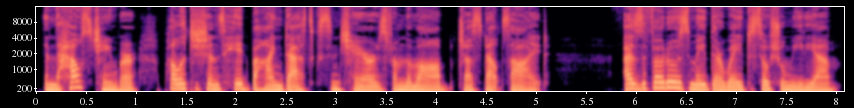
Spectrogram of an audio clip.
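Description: A woman host giving scripted narration for a news podcast, measured and clear. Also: deep voice, a little mellow.

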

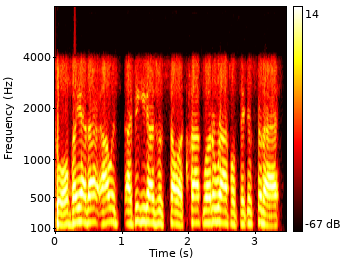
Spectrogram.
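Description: A man calling a radio show on his phone's speaker from his car on the highway, easygoing and chatty. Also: fairly even intonation, fast talker, no echo. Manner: easygoing, calls the host man and dude. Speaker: caller. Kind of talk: casual call-in chat. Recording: tinny speakerphone phone line.

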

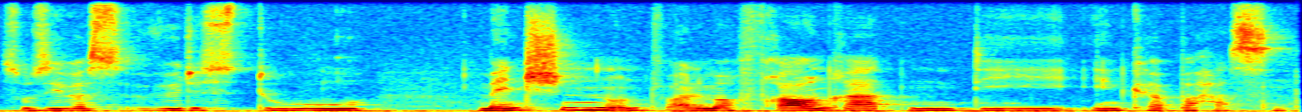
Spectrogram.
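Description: Calm woman host asking questions. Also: medium pitch, measured pace, vocal fry, slight background noise. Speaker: podcast host. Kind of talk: interview questions.

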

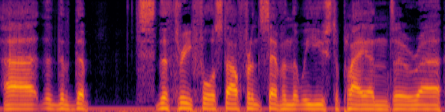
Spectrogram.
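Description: This podcast host runs a casual sports show while stuffed up with a head cold, rambling through his points with restarts and fillers. His mid-range voice is a little mellow, level in tone, and moderately paced, with no echo.

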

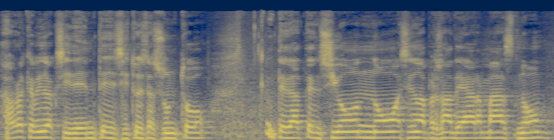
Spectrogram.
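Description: A male interviewer speaks in a fairly high voice for a man. He asks short, friendly follow-up questions. A little background noise sits faintly behind him. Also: flat delivery, brisk. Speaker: interviewer, host. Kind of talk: casual interview.

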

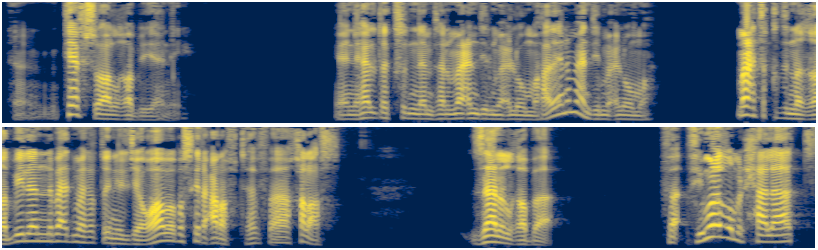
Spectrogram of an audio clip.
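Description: A man's voice: mid-range voice, vocal fry, no room sound, clean studio sound. A man hosting a casual solo podcast, thinking aloud and acting out imagined back-and-forth exchanges. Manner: reflective, acts out imagined dialogues, many fillers. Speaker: podcast host.

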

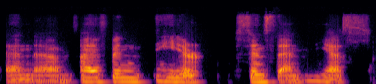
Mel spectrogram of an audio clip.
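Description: A woman's voice: sits low, sing-song, takes it slowly, gravelly, slightly rough. A middle-aged woman from Poland, speaking as a scholar guest in an interview, thoughtful with light laughs. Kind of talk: podcast interview.

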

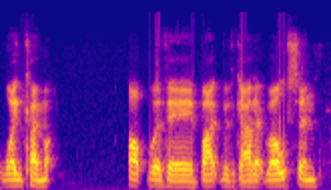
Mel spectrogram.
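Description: A man's voice: medium pitch, completely flat delivery, moderate pace. A man in casual chat as a guest, hesitant and full of fillers and restarts. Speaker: podcast guest, fan.

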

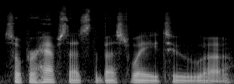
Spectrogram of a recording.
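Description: A man's voice: low-pitched, fairly even intonation, unhurried, vocal fry, no echo. A man co-hosting a casual podcast discussion, talking in a hesitant way with many restarts. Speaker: podcast co-host.

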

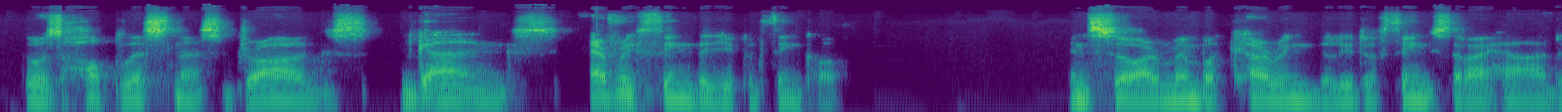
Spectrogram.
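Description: A man from Uganda recounts his childhood as a guest. His voice sits very low and carries a husky edge. He speaks slowly and earnestly. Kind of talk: personal storytelling in an interview.

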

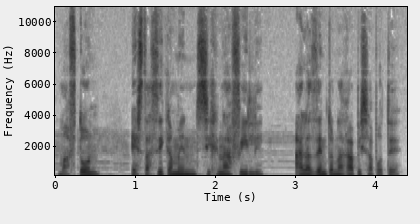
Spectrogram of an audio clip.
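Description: A man's voice: mid-range voice, mellow, natural voice. A man reading as a sly old general. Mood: wry. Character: proud old male general, blunt and sly.

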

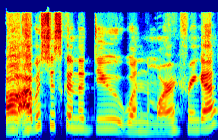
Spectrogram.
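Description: A woman playing a foreign self-care adviser who speaks in broken, halting English with many restarts. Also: on the high side, animated, sharp tone, dry recording. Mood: deadpan advice. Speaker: comic advice giver. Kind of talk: improvised comedy bit.

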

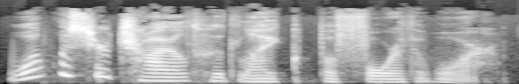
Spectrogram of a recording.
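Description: A woman's voice: a bass voice, wildly swooping pitch, unhurried, gravelly, a little mellow, slightly rough, no echo. A woman hosting a podcast, interviewing guests with enthusiasm. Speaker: podcast host.

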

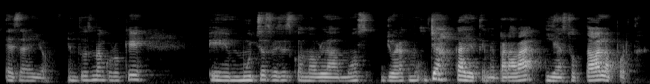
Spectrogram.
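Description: A woman's voice: lowish voice, little pitch movement, fast talker. A young woman in her twenties with a Mexican accent, hosting a podcast in a chatty, confiding way, with many fillers and restarts. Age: 20s. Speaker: podcast host. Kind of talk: casual personal podcast monologue.

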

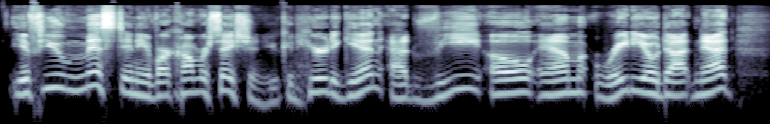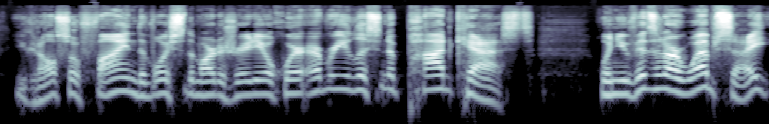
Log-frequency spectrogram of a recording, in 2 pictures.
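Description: A man's voice: high-pitched, a bit bright, dry recording. A man hosting a radio show, addressing listeners directly in a scripted, studio-recorded sign-off. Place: dry studio.

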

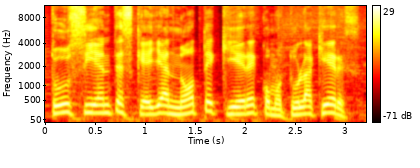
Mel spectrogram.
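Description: A man's voice: a little high, steady tone, takes it slowly, soft background music. A man hosting a radio show, giving emphatic, fatherly advice to a caller and interviewing a guest. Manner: warm fatherly advice, emphatic, rhetorical questions.

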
